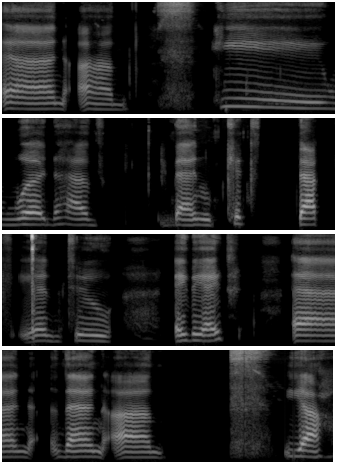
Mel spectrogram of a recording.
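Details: Dysarthric speech in an adult woman born with cerebral palsy.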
